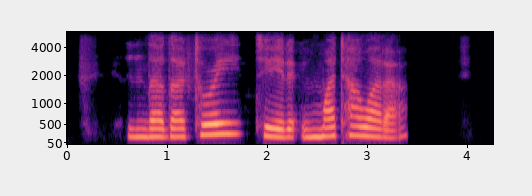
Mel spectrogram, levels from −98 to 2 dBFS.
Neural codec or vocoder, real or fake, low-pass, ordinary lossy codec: codec, 16 kHz, 0.5 kbps, FunCodec, trained on LibriTTS, 25 frames a second; fake; 5.4 kHz; Opus, 32 kbps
